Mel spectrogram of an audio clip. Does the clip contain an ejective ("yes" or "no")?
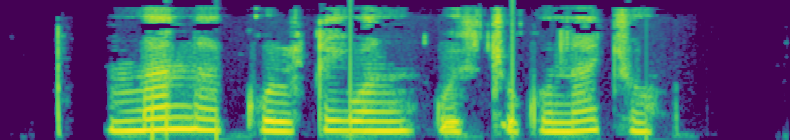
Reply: yes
